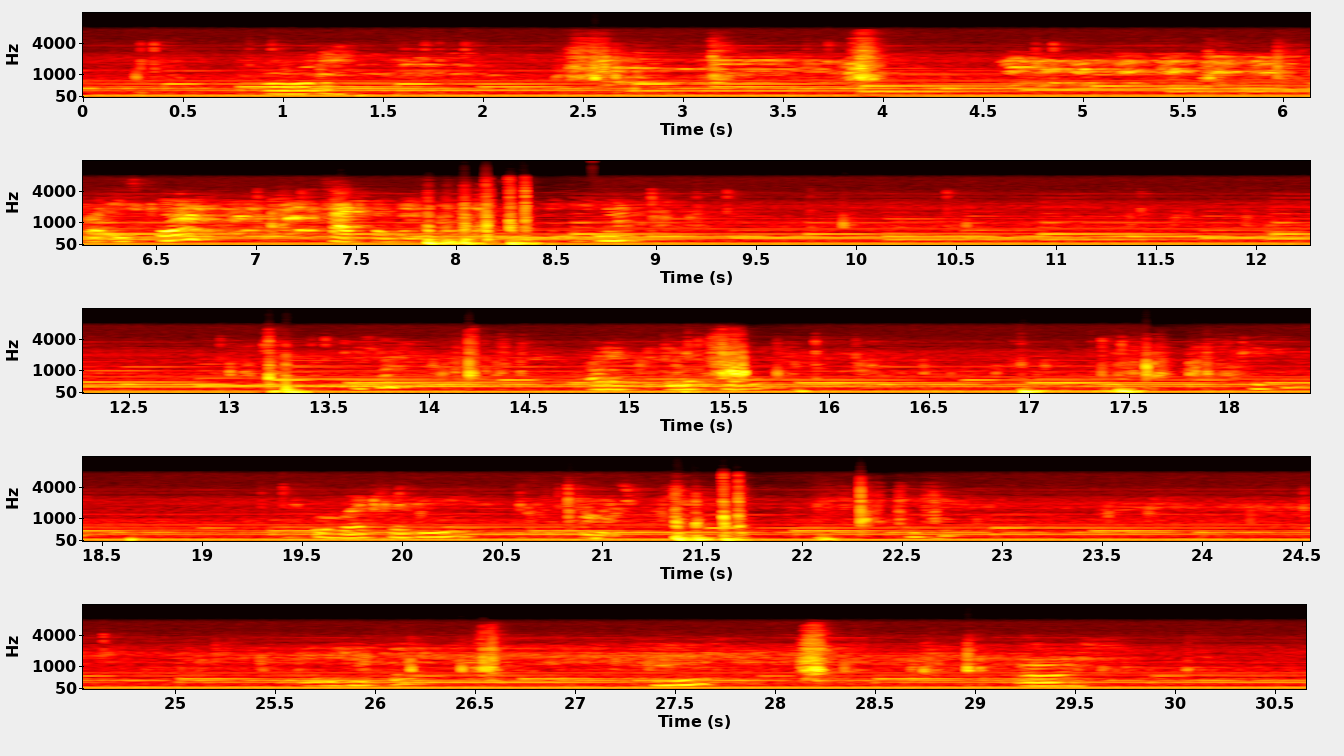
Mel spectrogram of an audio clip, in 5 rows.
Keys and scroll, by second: 7.8 typing, 8.3 Return, 21.2 5, 21.4 Return.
